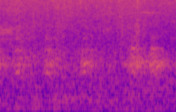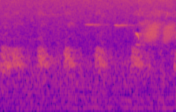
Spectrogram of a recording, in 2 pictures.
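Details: A distant crow at a marsh early in the morning during breeding season gives a steady run of about nine harsh, hoarse caws, roughly two per second, over low rumbling background noise and a thin high whistle near the end.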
